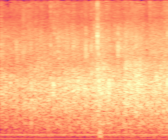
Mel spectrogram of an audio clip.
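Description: An audience at a church service claps steadily as a man comes forward to share a testimony: a dense, even patter of many hands at moderate loudness, with one slightly sharper clap standing out midway and no voices over it.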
